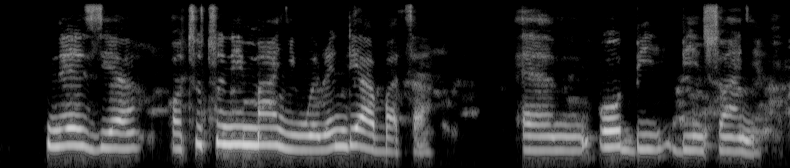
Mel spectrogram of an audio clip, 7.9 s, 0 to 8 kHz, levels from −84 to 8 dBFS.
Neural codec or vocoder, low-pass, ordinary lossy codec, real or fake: codec, 16 kHz, 16 kbps, FreqCodec, smaller model; 7.2 kHz; none; fake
